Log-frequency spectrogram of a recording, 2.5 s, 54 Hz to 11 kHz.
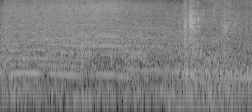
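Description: A 1967 Ferrari 312/67 racing engine in Grand Prix Legends on the Nordschleife, with a steady high-revving drone and a harmonic that slowly falls and rises as the revs shift, loud and continuous throughout.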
